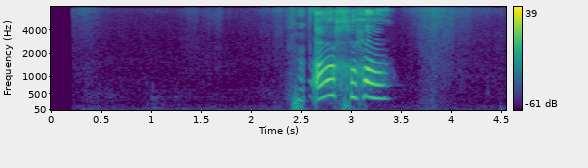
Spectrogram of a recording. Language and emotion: Russian, positive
